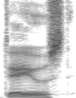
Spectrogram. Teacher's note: beoo but in ecclesiastical Latin that D thong changes its pronunciation it's simplified into the sound a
